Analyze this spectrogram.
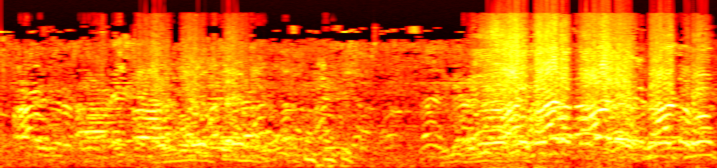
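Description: Several men and women talk nearby outdoors.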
